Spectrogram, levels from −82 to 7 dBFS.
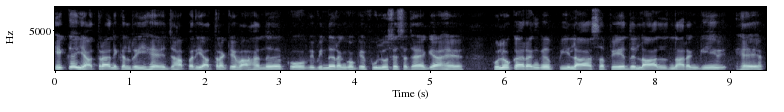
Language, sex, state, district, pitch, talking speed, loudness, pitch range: Hindi, male, Uttar Pradesh, Budaun, 150 Hz, 170 wpm, -16 LUFS, 135-160 Hz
